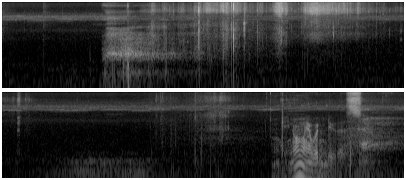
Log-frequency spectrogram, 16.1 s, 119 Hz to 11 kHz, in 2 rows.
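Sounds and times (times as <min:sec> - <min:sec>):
insect trill: 0:00.0 - 0:16.0
footsteps crunching dry leaves: 0:02.8 - 0:07.7.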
